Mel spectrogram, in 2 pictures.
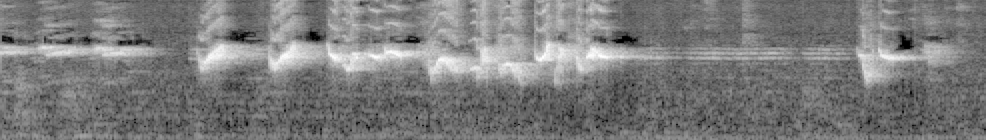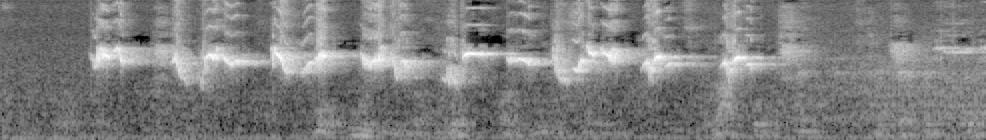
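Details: Robin lure song in full, steady voice: bursts of quick, slurred whistled notes with a buzzy edge, strung in two long phrases separated by a short pause, with a faint low murmur beneath.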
